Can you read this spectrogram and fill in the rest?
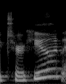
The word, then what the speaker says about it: Terhune: So my name's Tori Terhune, and it is spelled TORITERHUN as in Nancy E.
